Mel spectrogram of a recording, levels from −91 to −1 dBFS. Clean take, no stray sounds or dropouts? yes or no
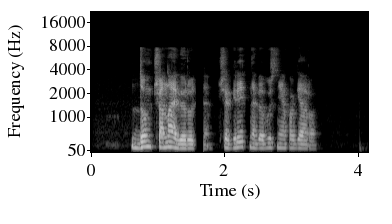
no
